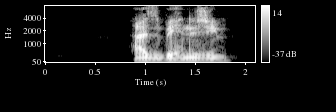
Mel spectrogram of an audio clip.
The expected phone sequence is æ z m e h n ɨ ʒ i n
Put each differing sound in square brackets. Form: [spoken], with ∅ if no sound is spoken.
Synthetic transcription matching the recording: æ z [b] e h n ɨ ʒ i [m]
